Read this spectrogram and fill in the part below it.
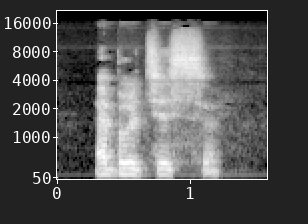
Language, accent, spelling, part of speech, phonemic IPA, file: French, Canada, abrutisse, verb, /a.bʁy.tis/, LL-Q150 (fra)-abrutisse.wav
- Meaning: inflection of abrutir: 1. first/third-person singular present subjunctive 2. first-person singular imperfect subjunctive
